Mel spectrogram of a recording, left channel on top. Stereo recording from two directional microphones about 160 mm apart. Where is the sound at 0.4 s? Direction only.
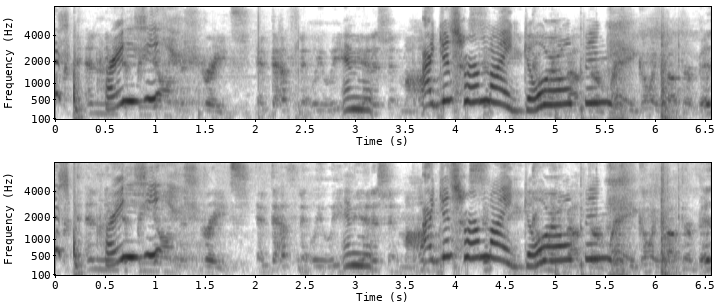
20° right (ahead or behind).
